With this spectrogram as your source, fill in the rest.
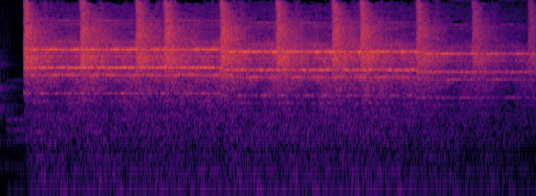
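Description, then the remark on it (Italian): A distorted industrial horror video game soundtrack played back from music software with the volume turned up: a loud, harsh wall of grinding noise with sustained metallic drones, punctuated by regular clanging hits roughly every second. No voices. “Questo è il suono di Silent Hill.”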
